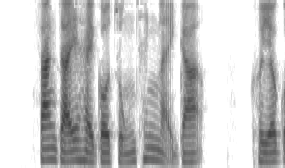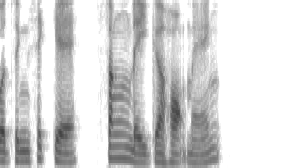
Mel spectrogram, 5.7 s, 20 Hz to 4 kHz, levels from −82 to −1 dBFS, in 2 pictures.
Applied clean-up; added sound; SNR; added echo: none; none; none; none.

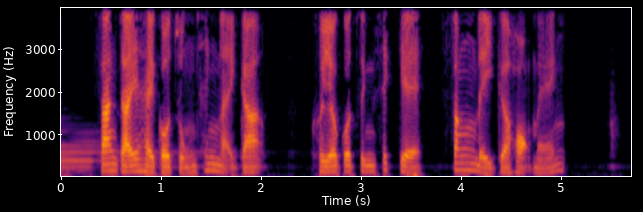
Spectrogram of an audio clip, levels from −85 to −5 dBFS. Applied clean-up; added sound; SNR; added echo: neural mask model RNNoise.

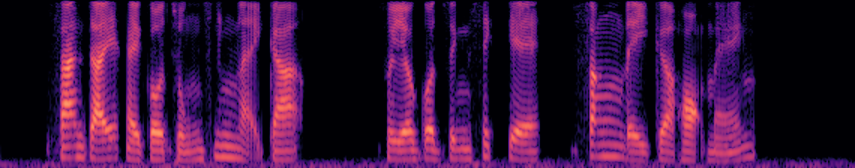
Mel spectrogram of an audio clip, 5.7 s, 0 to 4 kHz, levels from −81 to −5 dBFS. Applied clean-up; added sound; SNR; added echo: neural diffusion model UNIVERSE++.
